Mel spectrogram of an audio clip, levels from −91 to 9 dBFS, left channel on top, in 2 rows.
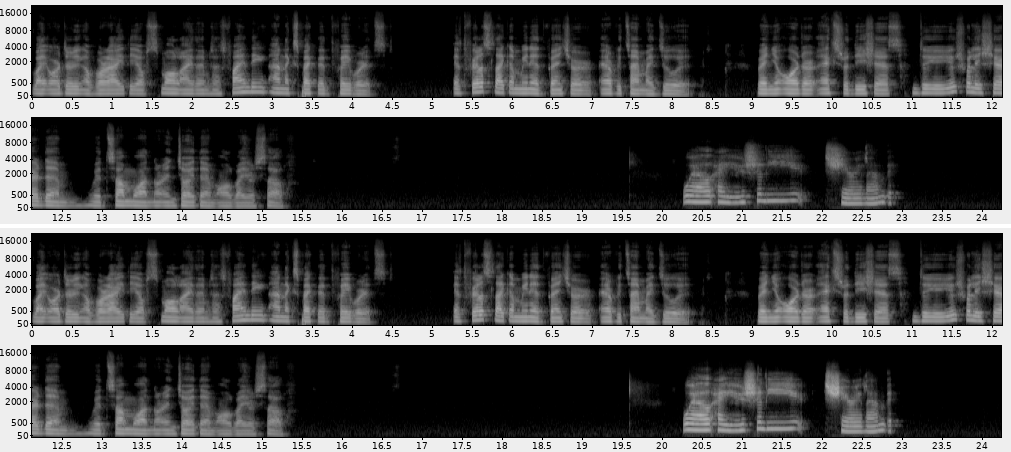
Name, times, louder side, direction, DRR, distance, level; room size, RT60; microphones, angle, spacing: voice 1, 0.0-4.4 5.3-8.2 9.1-15.3, equal, ahead, 0.4 m, -35 dB
voice 2, 20.3-21.8 22.0-22.9, right 8 dB, 85° right, 0.7 m, -31 dB
9.2 x 6.9 x 3.1 m
head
